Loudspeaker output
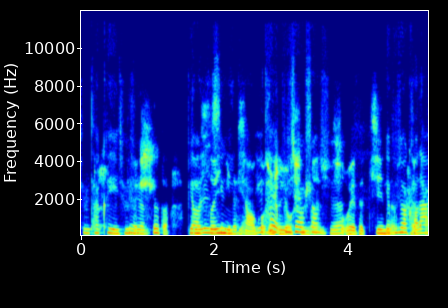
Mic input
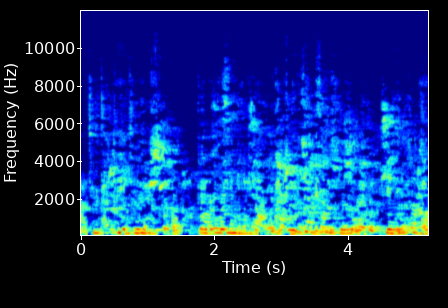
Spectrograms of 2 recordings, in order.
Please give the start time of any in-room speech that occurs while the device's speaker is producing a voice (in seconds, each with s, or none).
none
